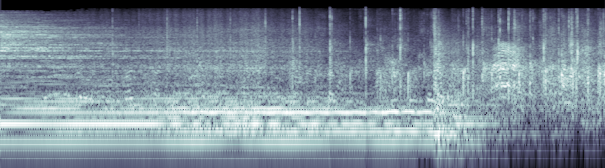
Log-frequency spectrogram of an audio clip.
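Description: Live blues band's final chord, electric guitars and bass with cymbal wash, held and ringing out for about four seconds before it stops. Clapping and a voice follow near the end.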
